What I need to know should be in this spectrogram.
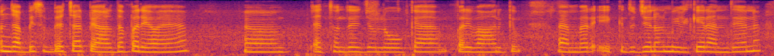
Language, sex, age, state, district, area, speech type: Punjabi, female, 18-30, Punjab, Mohali, urban, spontaneous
